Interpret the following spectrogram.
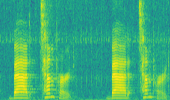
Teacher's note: I stress the second part tempered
